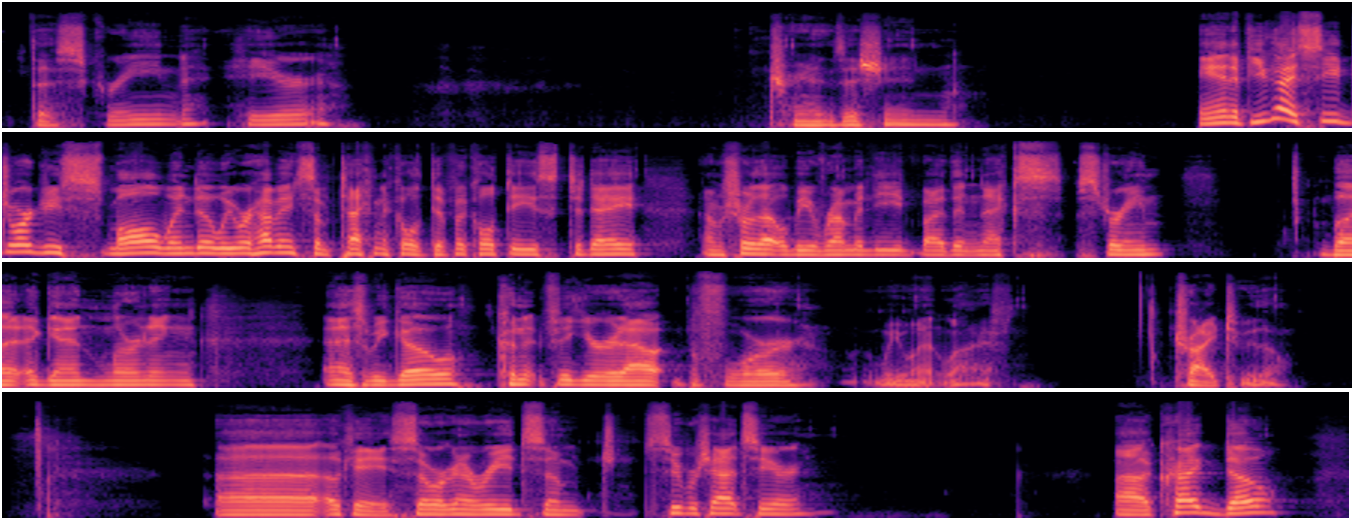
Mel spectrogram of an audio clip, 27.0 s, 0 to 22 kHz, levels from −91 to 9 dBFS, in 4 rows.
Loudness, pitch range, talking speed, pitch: -18 LUFS, 125-155 Hz, 135 wpm, 140 Hz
